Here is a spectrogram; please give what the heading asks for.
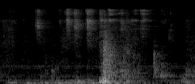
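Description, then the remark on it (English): Dogs whimper and whine while begging for a treat, with short high-pitched whines in a cluster and a brief louder yelp in the middle, no talking. “Come on, dogs. Shit, I'm fucking with my shit. You want a treat?”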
